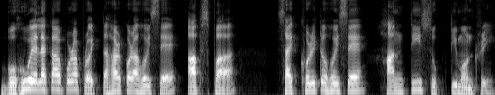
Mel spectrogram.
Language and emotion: Assamese, neutral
